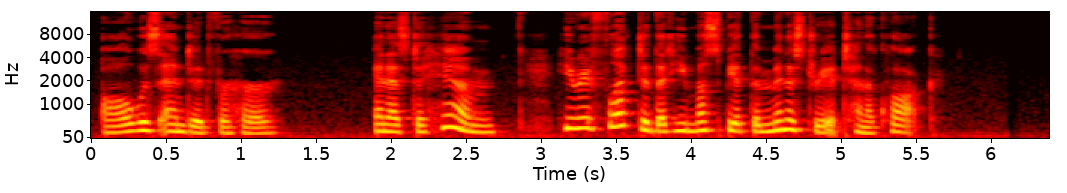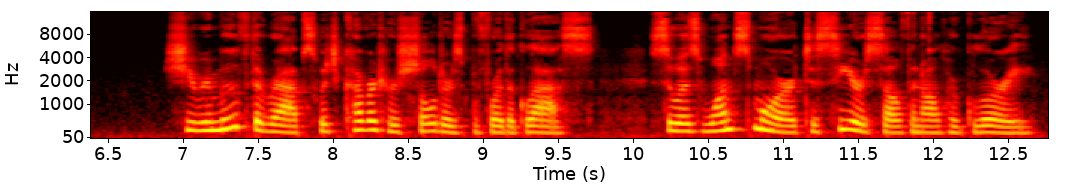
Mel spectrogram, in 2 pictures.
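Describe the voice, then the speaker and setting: Woman, standard American accent, mellow relaxed tone, medium pitch, audiobook narration, measured expressive storytelling. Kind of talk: scripted literary narration, audiobook.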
